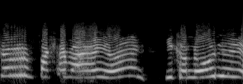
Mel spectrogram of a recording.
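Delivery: angry, high-pitched ranting in put-on Scottish accent. Speaker retells a woman's rant they watched, imitating her Scottish accent. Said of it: "she's got like a Scottish accent".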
